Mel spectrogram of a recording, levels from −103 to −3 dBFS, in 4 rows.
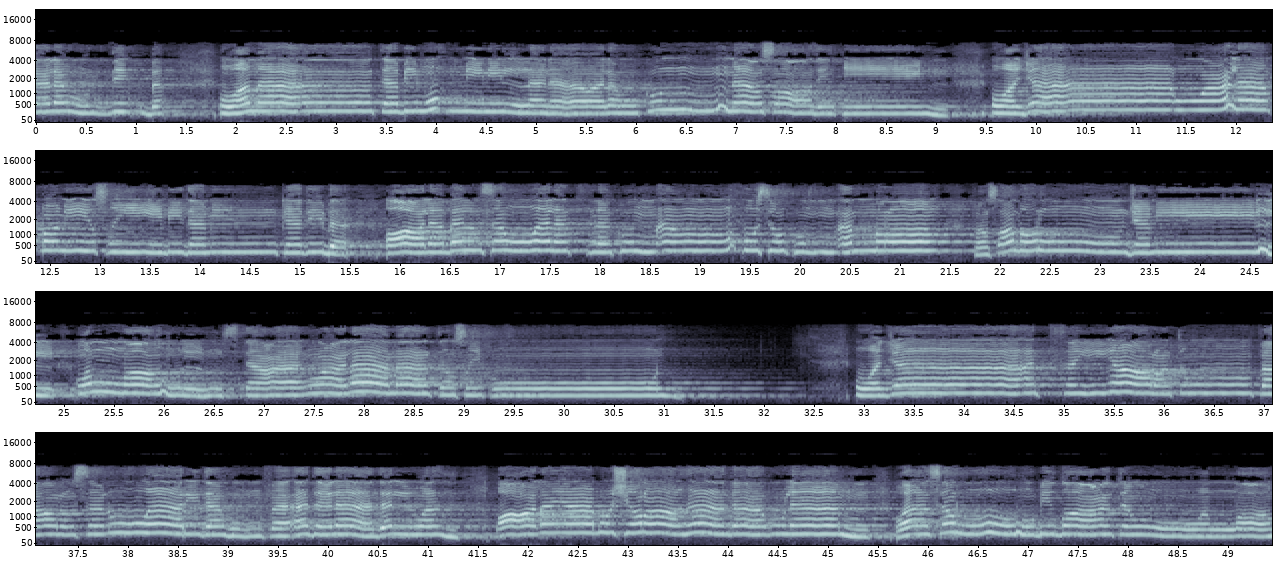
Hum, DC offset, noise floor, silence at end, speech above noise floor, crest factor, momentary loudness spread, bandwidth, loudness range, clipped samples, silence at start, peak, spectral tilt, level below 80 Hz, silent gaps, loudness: none; under 0.1%; -55 dBFS; 0 s; 31 dB; 18 dB; 9 LU; 7.8 kHz; 4 LU; under 0.1%; 0 s; -6 dBFS; -3 dB/octave; -78 dBFS; none; -24 LUFS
